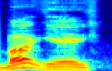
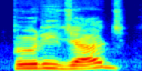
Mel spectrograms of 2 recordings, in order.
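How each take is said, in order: First: The name ends with a 'gig' sound. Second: The name ends with a 'judge' sound. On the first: The speaker calls it wrong. "I was pronouncing it butt gig" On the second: The speaker calls it right. "He said he's called Booty Judge"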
